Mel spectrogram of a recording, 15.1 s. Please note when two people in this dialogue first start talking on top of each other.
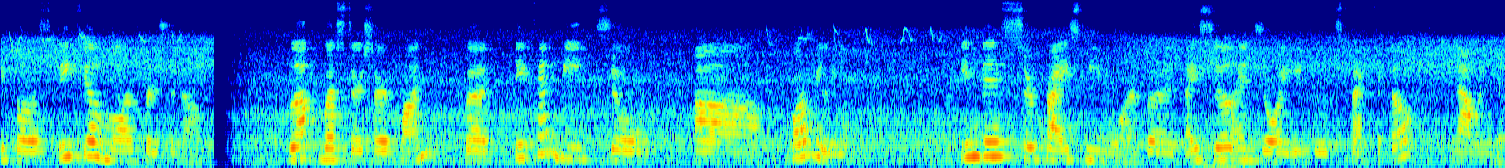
none

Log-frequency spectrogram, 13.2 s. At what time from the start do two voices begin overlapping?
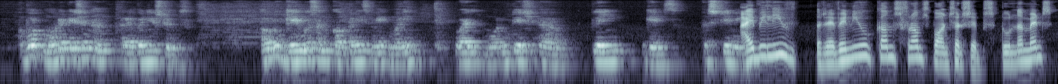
none

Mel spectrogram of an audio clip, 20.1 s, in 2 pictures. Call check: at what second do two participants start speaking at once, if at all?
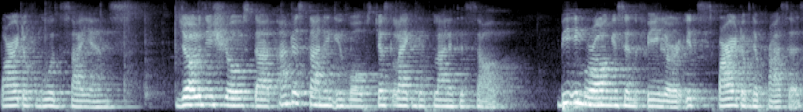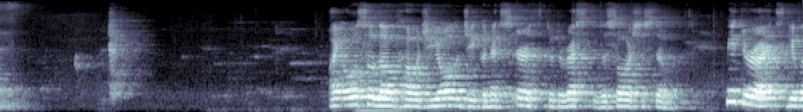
none

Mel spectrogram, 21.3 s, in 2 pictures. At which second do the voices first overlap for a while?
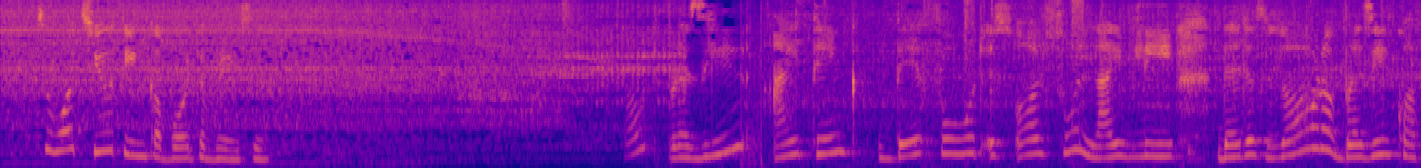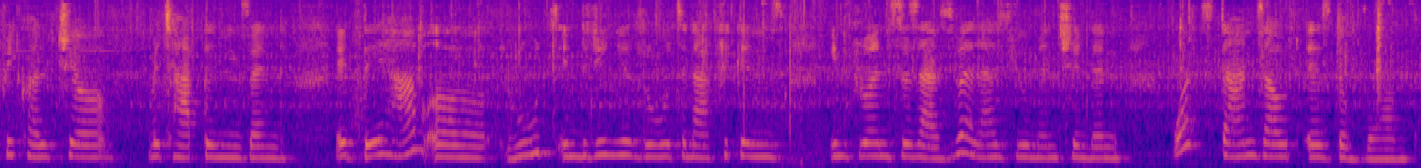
none

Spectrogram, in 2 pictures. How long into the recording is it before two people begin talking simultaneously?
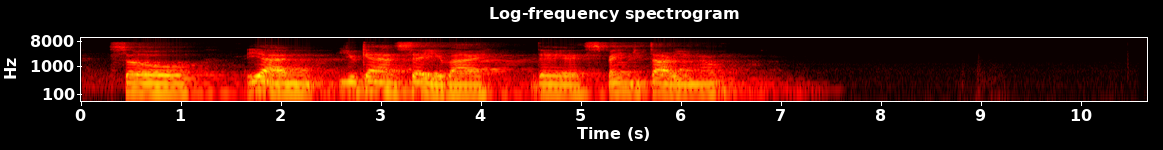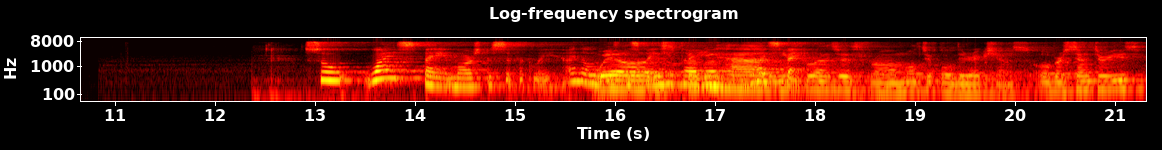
16 s

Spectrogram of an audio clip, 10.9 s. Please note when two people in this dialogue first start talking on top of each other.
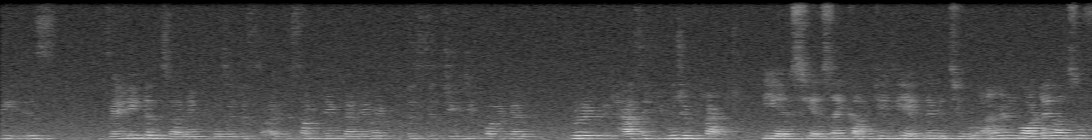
none

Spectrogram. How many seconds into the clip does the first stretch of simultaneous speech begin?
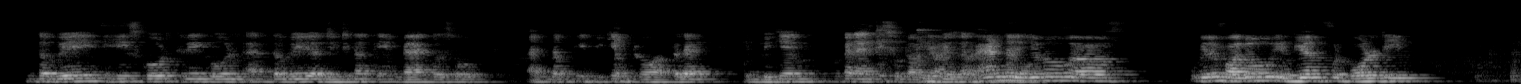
9 s

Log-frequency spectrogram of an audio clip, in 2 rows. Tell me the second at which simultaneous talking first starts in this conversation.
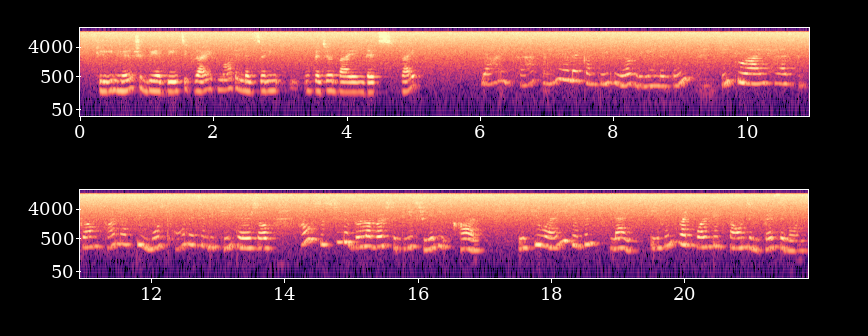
none

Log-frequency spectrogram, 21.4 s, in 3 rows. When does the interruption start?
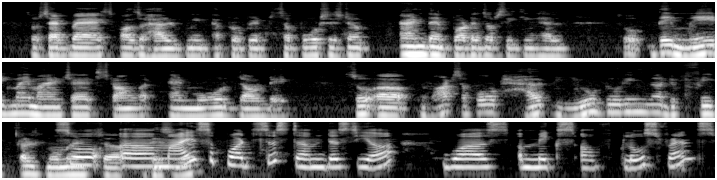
15 s

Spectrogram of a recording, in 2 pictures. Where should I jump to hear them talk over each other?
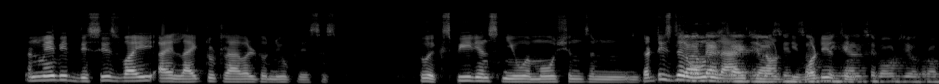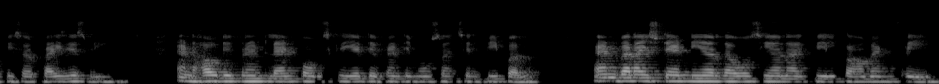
7 s

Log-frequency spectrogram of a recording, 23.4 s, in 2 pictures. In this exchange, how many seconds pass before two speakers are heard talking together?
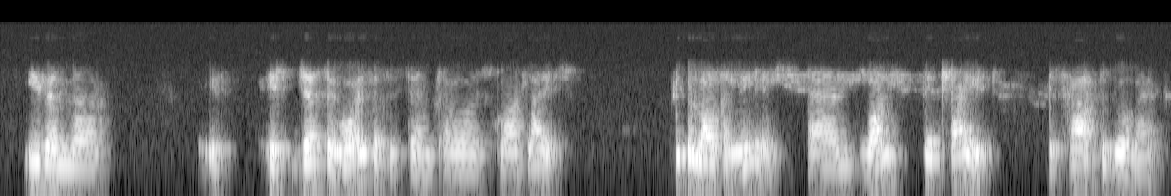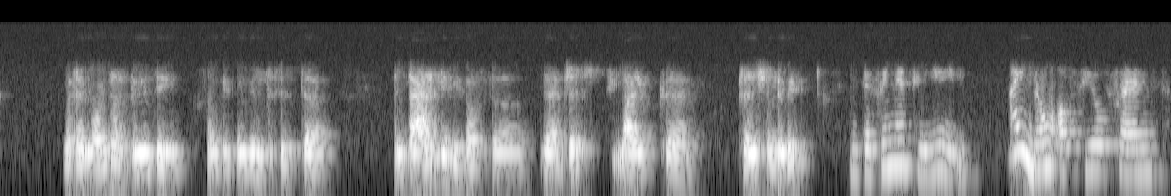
none

